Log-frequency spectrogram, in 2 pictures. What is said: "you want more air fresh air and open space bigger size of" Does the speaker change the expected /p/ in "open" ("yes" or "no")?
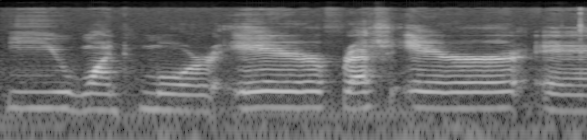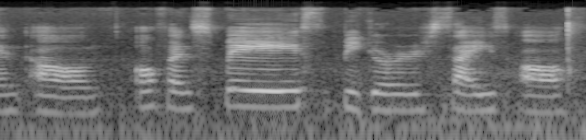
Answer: yes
